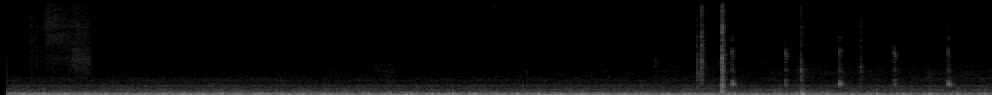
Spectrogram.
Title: When I accelerate too fast it studders and makes clicking sound.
